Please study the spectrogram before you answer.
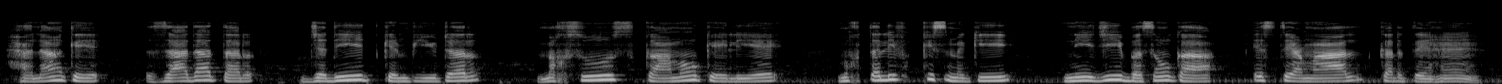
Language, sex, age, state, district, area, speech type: Urdu, male, 18-30, Bihar, Purnia, rural, read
